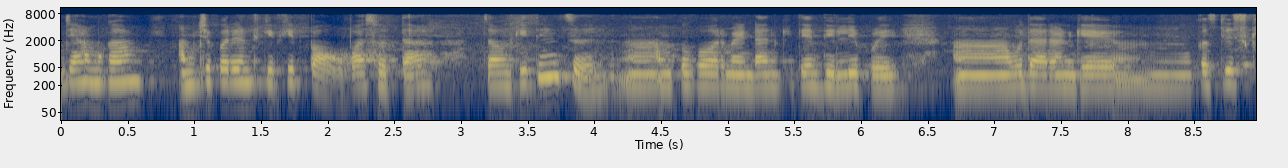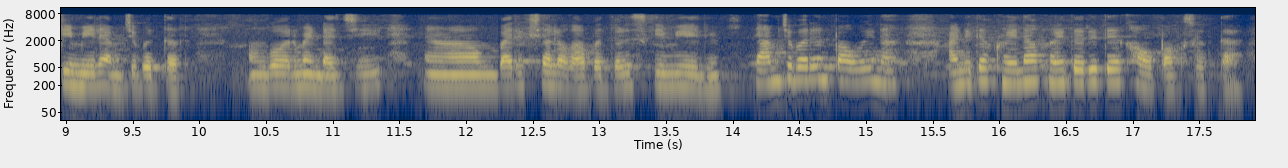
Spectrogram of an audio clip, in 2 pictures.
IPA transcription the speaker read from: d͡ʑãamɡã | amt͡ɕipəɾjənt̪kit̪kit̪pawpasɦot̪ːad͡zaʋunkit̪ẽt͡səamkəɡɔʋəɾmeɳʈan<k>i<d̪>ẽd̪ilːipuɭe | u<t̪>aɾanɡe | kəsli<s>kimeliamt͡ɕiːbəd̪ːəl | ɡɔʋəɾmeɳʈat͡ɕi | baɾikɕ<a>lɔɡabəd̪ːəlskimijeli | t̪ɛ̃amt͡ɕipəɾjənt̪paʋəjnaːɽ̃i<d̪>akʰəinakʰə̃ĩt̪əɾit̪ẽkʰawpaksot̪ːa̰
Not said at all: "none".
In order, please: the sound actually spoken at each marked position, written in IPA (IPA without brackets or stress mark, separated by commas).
k, t̪, d̪, s, a, t̪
